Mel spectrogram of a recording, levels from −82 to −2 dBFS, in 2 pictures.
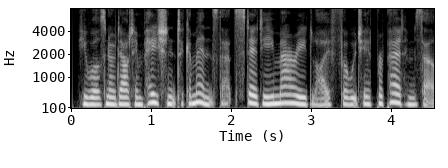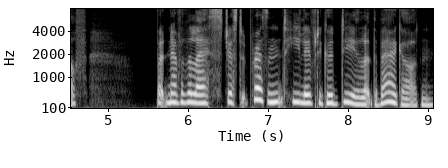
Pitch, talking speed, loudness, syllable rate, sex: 225 Hz, 200 wpm, -17 LUFS, 5.7 syllables/s, female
